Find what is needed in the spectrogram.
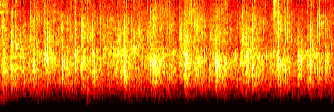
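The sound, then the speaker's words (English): A church audience claps for the Lord together in a dense, steady burst of applause that holds at an even loudness for a few seconds, with no voices breaking through. “Yeah, give the Lord a clap.”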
